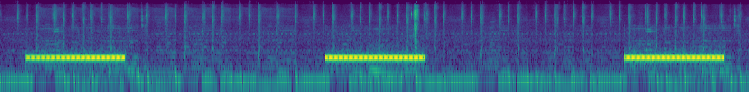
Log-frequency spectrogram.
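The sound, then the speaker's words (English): An outgoing phone call's ringback tone repeats three times, each steady two-second tone followed by a pause of about four seconds, clear and prominent over faint background noise. “I'm going to try to get on the phone”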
